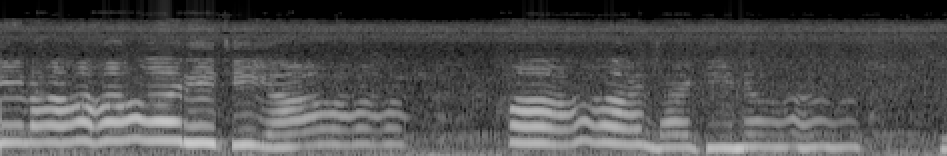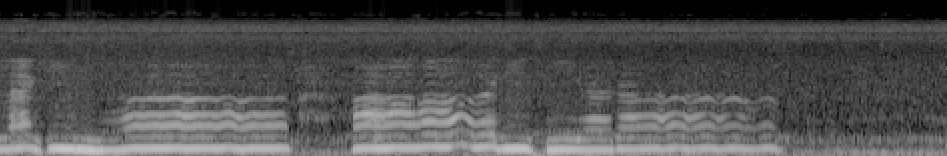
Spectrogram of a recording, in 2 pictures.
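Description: A woman humming a song tune in held, wavering notes, phrase by phrase with short breaks between; about four seconds in, the tune drops to a lower pitch.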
